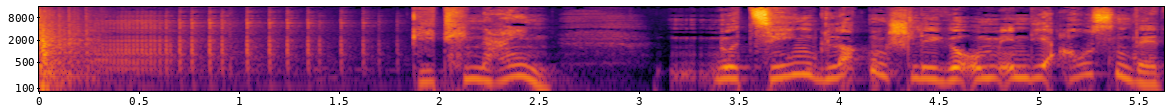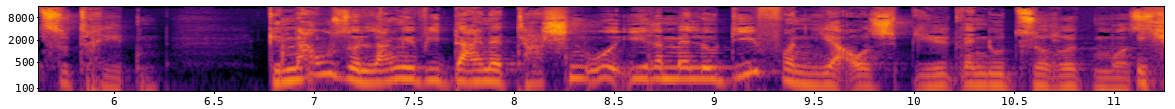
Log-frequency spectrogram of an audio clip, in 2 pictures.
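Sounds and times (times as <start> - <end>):
heavy wooden door pushed open: 0.0 - 1.9
speech: 1.9 - 11.2.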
